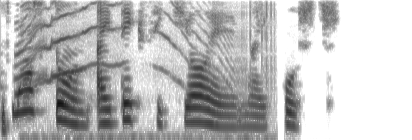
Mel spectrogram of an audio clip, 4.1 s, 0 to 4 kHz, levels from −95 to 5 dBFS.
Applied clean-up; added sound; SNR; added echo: none; Squeak; 13 dB; none.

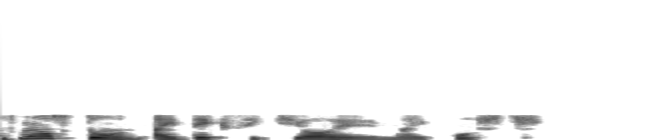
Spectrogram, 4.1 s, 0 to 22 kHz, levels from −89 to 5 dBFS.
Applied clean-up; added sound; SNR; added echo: none; none; none; none.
